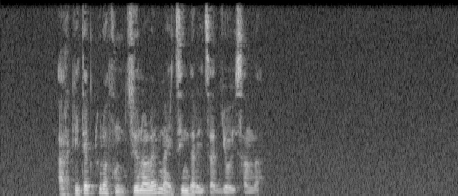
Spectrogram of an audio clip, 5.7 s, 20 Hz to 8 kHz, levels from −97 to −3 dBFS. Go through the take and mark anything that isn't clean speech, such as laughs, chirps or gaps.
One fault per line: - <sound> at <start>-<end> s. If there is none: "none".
none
